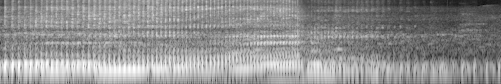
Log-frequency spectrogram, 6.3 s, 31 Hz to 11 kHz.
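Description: Royal Enfield Classic 350 single-cylinder engine pulling away under throttle through a 2-in-1 adjustable silencer set to its low 'Indori-type' filtered sound. The exhaust note is loudest in the first two seconds and falls away after about four seconds as the bike rides off.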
